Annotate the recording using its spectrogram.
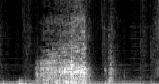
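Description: Rotary cutter slicing through several layers of quilting fabric along an acrylic ruler on a cutting mat: one short rasping stroke of about a second. Faint background music underneath.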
